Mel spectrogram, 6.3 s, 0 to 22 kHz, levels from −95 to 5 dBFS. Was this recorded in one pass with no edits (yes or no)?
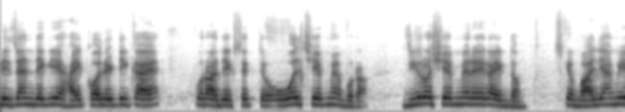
yes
